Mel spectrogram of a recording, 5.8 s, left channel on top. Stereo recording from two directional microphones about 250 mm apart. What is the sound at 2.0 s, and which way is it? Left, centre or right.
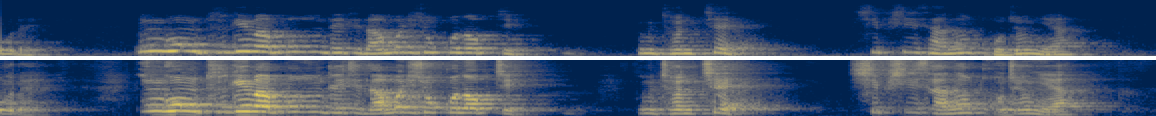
A woman's voice, right.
